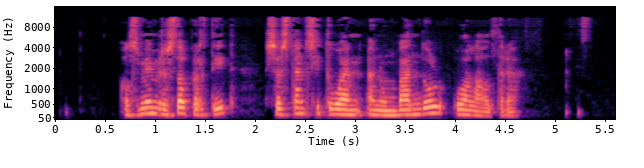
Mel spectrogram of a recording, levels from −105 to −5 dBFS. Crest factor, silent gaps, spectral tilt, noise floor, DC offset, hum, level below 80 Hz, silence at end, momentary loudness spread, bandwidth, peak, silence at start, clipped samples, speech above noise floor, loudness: 20 dB; none; -4.5 dB/octave; -78 dBFS; under 0.1%; none; -76 dBFS; 0.3 s; 8 LU; 11.5 kHz; -8 dBFS; 0.65 s; under 0.1%; 52 dB; -27 LUFS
